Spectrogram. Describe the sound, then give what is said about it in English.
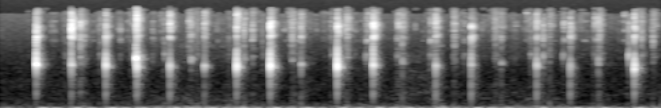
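Many fingers snapping together in a rapid, irregular patter of crisp, bright clicks, sustained for several seconds like a crowd applauding by snapping instead of clapping, with no voices. “It is applause that one might hear instead of hand claps at a socialist convention or at a Democratic presidential campaign speech.”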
